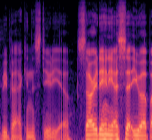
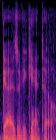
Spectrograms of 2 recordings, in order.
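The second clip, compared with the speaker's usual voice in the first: normal talking voice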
